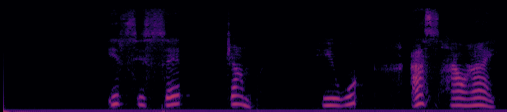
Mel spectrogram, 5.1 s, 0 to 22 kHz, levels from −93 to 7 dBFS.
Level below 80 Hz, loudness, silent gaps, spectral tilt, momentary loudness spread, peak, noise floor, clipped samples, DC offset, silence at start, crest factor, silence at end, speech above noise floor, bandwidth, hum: -74 dBFS; -53 LUFS; none; -3 dB/octave; 10 LU; -32 dBFS; -74 dBFS; under 0.1%; under 0.1%; 0.05 s; 22 dB; 0 s; 21 dB; 16 kHz; none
